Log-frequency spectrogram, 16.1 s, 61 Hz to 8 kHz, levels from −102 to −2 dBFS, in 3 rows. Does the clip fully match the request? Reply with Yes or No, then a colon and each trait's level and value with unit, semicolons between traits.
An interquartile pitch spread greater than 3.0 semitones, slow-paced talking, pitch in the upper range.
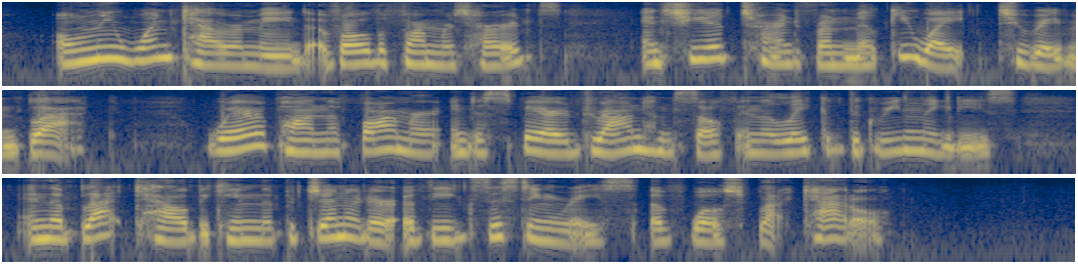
No: average, 3.4 semitones; average, 180 wpm; high, 225 Hz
